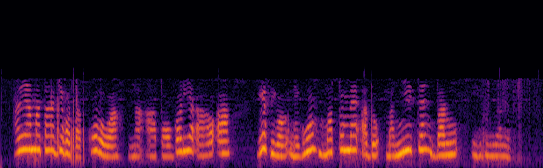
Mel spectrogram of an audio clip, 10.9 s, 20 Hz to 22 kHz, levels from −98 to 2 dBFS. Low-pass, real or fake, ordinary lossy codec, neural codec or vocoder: 19.8 kHz; real; AAC, 16 kbps; none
